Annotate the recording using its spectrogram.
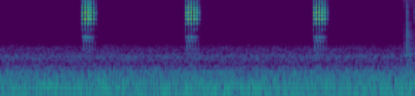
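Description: Short electronic clicks sound as game menu buttons are pressed.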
